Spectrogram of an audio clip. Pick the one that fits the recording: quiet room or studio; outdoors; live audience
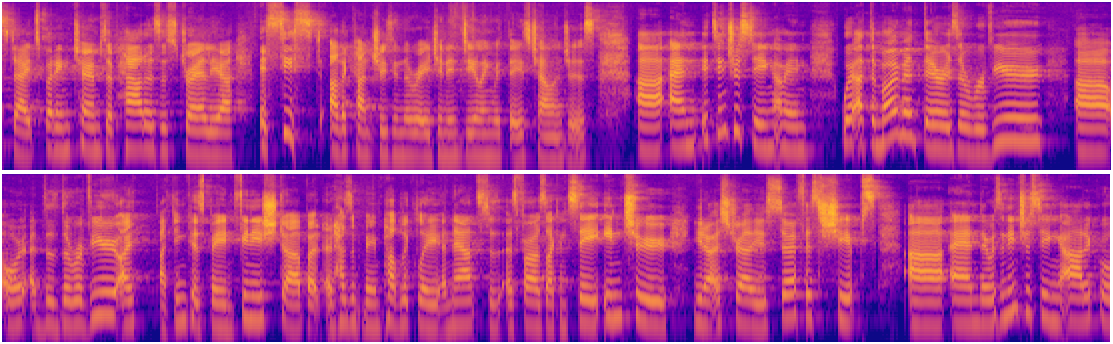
live audience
